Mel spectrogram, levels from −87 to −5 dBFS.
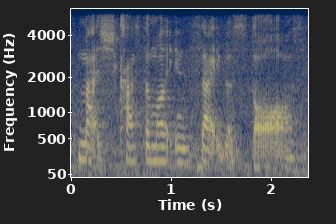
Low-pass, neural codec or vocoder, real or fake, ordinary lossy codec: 5.4 kHz; none; real; none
